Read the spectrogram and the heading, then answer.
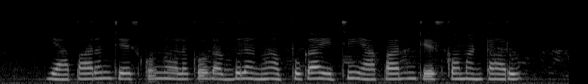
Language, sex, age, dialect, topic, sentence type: Telugu, female, 18-24, Utterandhra, banking, statement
